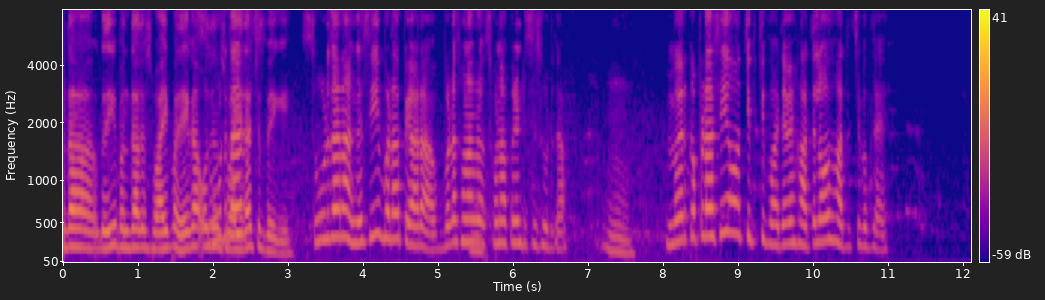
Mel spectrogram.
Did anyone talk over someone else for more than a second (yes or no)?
no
